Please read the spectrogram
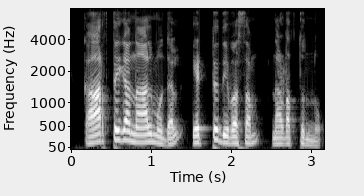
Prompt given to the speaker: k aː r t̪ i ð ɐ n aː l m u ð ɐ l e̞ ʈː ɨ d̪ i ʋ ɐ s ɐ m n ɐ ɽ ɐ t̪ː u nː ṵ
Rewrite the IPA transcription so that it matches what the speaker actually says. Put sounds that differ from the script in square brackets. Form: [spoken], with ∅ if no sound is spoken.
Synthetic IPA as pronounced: k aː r t̪ i [ɣ] ɐ n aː l m u ð ɐ l e̞ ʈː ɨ d̪ i ʋ ɐ s ɐ m n ɐ ɽ ɐ t̪ː u nː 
